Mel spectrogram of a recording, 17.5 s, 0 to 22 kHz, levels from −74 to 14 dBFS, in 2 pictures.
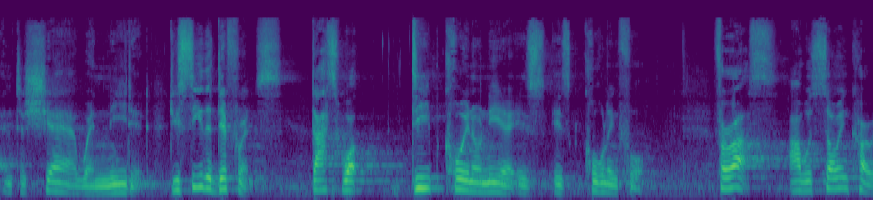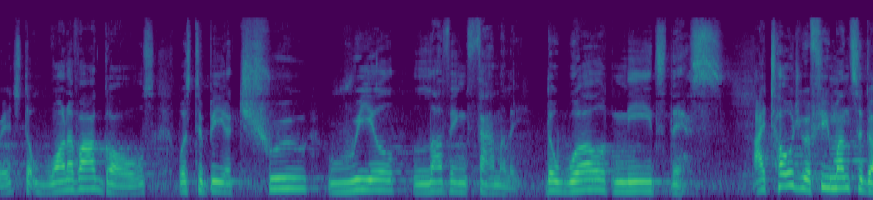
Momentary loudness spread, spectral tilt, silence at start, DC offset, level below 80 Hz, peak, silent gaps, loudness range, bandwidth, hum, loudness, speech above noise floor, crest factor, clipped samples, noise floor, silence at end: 10 LU; -4.5 dB/octave; 0 s; under 0.1%; -64 dBFS; -4 dBFS; none; 3 LU; 16 kHz; none; -21 LUFS; 25 dB; 18 dB; under 0.1%; -46 dBFS; 0 s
